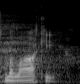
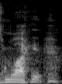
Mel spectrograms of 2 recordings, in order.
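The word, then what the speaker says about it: Malakai: And it's actually pronounced Malarkey. – Well, I mean, it is Malarkey.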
